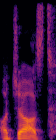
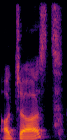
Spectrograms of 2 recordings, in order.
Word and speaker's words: adjust: is 여기라고 적혀 있죠 하지만 발음이 나지 않습니다 adjust adjust 그래서 adjust her eyeglasses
